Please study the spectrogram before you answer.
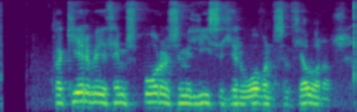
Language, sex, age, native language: Icelandic, male, 20-29, Icelandic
